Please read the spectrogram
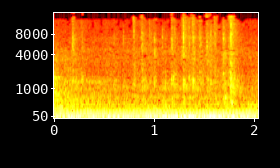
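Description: Computer keyboard typing: a quick run of faint keystroke clicks over a low steady hum.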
